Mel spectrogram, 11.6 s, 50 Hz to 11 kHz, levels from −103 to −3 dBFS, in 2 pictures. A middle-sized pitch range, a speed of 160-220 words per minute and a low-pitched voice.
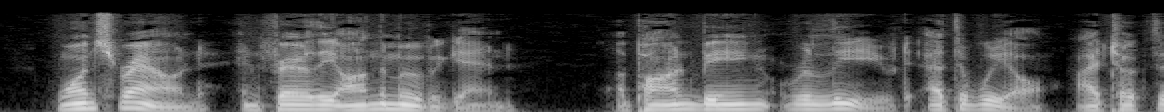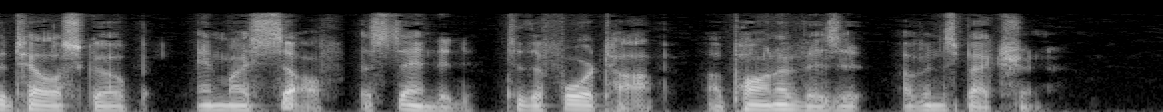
No: average, 3.3 semitones; average, 150 wpm; very low, 95 Hz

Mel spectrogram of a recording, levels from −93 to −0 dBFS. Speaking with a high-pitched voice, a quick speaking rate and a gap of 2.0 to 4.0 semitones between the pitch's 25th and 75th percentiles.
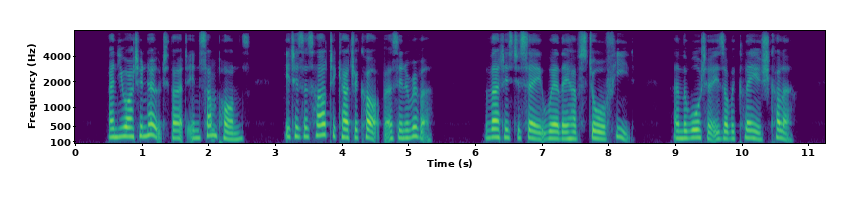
Yes: high, 195 Hz; fast, 210 wpm; average, 3.6 semitones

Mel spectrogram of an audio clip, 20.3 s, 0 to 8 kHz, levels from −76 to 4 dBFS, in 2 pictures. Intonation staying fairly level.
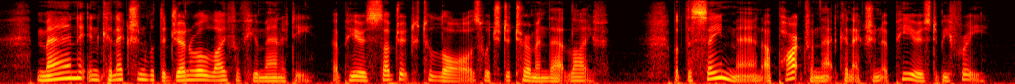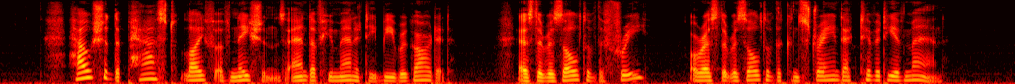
No: average, 3.7 semitones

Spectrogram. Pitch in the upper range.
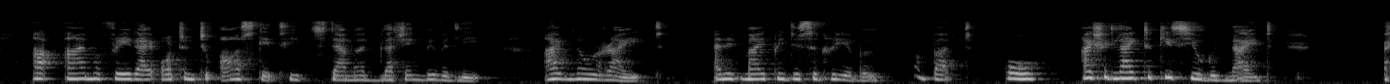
Yes: high, 245 Hz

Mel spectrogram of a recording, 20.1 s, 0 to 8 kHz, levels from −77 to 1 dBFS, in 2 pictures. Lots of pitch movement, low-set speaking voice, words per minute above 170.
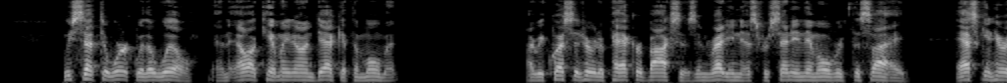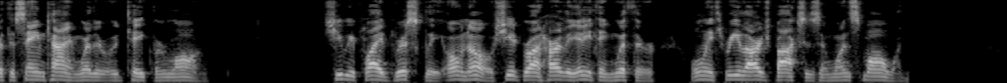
No: average, 2.7 semitones; low, 125 Hz; average, 185 wpm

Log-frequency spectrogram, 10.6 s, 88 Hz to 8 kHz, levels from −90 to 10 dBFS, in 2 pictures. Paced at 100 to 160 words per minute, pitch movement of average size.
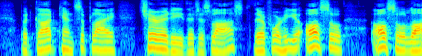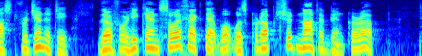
Yes: average, 150 wpm; average, 3.6 semitones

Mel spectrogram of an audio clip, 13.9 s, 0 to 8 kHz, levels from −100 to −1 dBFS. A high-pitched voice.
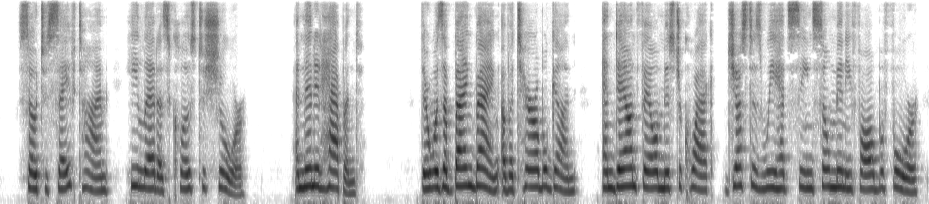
Yes: high, 235 Hz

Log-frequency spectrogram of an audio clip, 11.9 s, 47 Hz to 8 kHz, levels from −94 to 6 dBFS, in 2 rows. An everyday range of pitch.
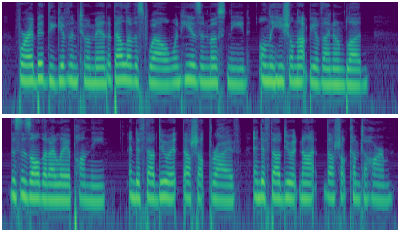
No: narrow, 1.9 semitones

